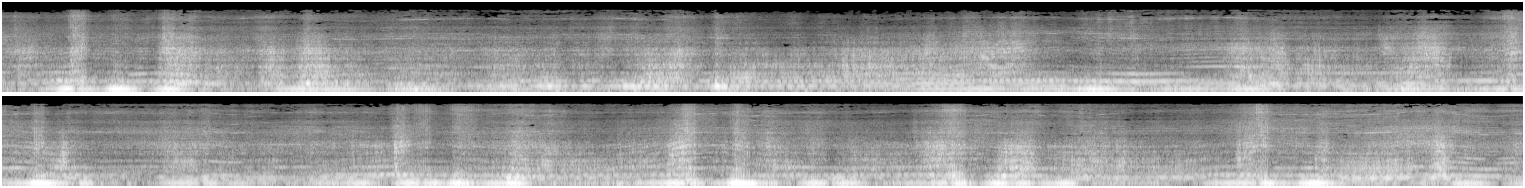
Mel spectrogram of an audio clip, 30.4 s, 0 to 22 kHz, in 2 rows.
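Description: Blade Fusion 550 electric RC helicopter in flight: motor and main-rotor whine rising and falling in pitch as the throttle and blade pitch change, with sudden loud swishes every few seconds.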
